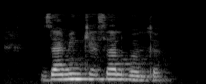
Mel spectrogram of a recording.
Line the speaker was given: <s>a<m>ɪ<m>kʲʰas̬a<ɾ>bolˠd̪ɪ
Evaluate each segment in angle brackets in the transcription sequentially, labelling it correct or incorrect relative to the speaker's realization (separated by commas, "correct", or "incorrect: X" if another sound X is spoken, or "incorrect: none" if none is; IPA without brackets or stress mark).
incorrect: z, correct, incorrect: n, incorrect: l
